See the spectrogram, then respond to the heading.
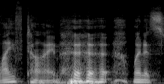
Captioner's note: chuckles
